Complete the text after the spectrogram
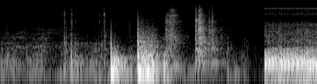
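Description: A skateboard clatters and slams onto hard ground.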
